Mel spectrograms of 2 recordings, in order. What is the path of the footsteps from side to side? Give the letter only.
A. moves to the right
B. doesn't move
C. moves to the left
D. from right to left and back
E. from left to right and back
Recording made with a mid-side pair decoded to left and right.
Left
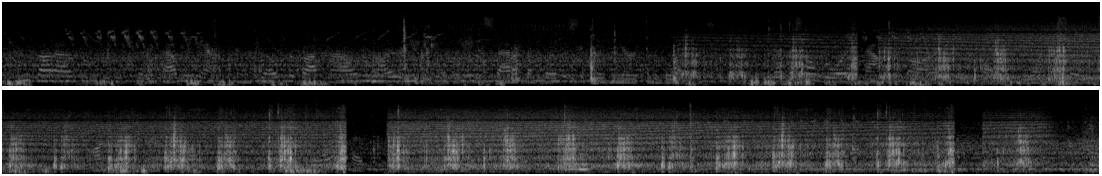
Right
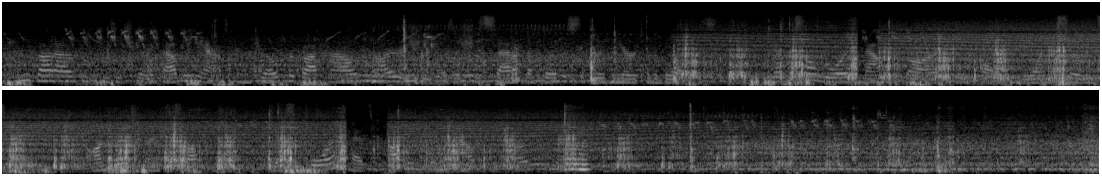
C.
